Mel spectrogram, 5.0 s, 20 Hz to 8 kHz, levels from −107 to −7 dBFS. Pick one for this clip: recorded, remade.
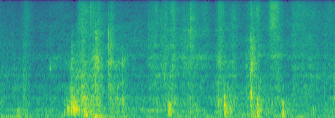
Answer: remade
